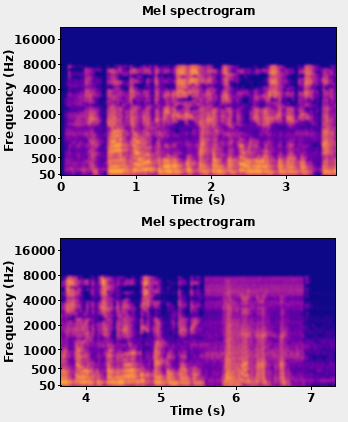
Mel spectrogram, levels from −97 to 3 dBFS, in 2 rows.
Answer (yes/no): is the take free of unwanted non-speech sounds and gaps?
no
